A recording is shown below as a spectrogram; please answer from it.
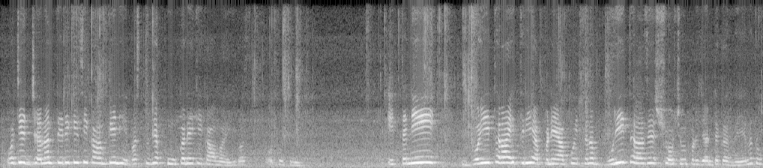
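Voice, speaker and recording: A woman with a high voice delivers heated reaction commentary. She scolds and mocks, and she circles back on her own phrases to drive them home. Faint noise sits under the recording. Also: rough recording. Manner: scolding, sarcastic, repeats phrases. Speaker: reaction video creator.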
